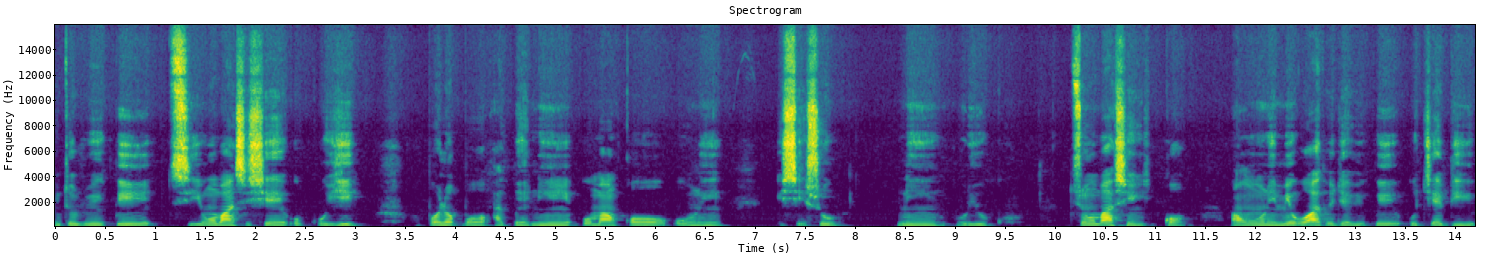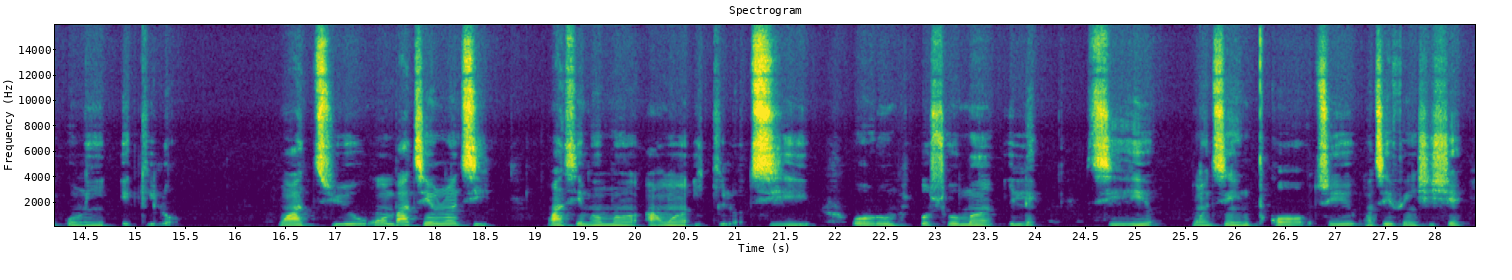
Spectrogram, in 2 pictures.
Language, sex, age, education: Yoruba, male, 30-45, tertiary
